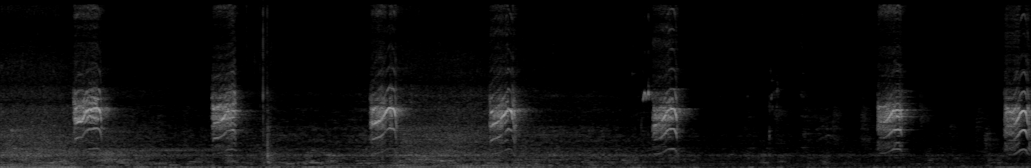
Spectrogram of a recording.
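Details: Kept sunbird (sogon, also known as sogok ontong or sriganti) giving wild-type calls to provoke answers from other birds: brief, piercing high chips spaced one to two seconds apart over a low hum.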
